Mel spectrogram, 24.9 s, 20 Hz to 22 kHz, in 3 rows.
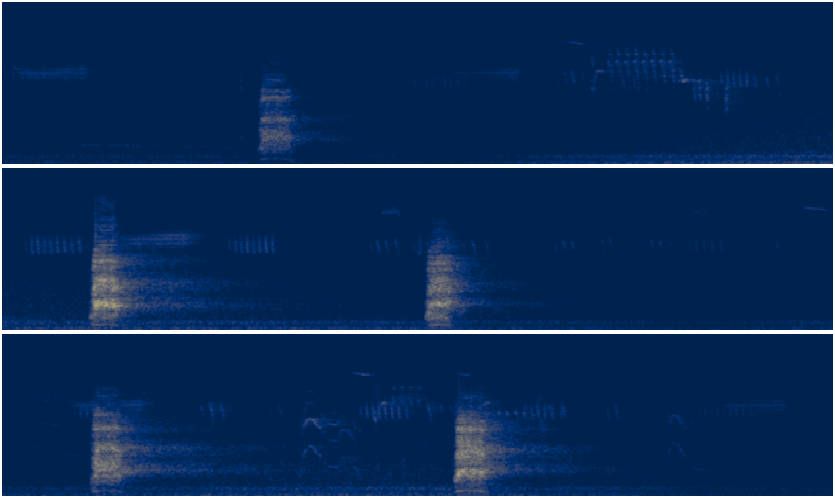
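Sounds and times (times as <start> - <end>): birds chirping softly: 0.0 - 24.9
deer barking: 2.6 - 3.2, 9.2 - 10.4, 12.5 - 13.2, 17.5 - 18.8, 21.2 - 22.3.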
